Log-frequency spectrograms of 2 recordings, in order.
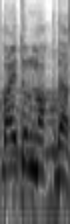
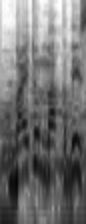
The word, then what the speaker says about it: বাইতুল মাকদিস: এবার এই বোরাক চলে গেল বাইতুল মাকদাস। এটা কোথায়? বাইতুল মাকদিস, সরি বাইতুল মাকদাস না, বাইতুল মাকদিস। বিভিন্ন মানুষ বিভিন্ন উচ্চারণ করে।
